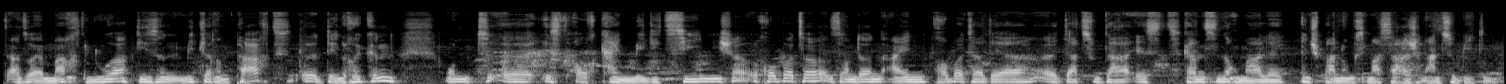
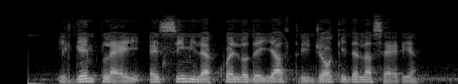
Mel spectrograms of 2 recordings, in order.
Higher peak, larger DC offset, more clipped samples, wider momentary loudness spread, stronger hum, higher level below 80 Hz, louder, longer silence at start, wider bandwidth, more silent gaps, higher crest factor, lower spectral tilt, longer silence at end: first, -6 dBFS vs -10 dBFS; neither; neither; second, 5 LU vs 8 LU; neither; first, -32 dBFS vs -54 dBFS; first, -16 LUFS vs -28 LUFS; second, 0.05 s vs 0.3 s; about the same, 12.5 kHz vs 11.5 kHz; neither; second, 8 dB vs 18 dB; about the same, -6 dB/octave vs -5 dB/octave; about the same, 0 s vs 0 s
